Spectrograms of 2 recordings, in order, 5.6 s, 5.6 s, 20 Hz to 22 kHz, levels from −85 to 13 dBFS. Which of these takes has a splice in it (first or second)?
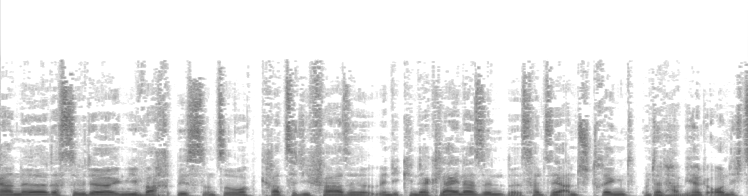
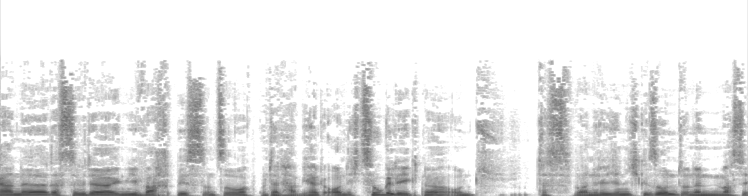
second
